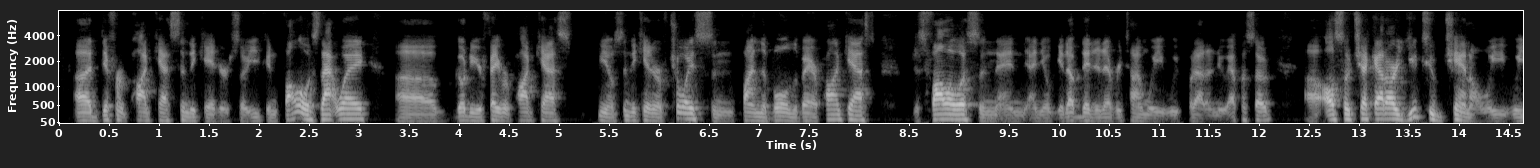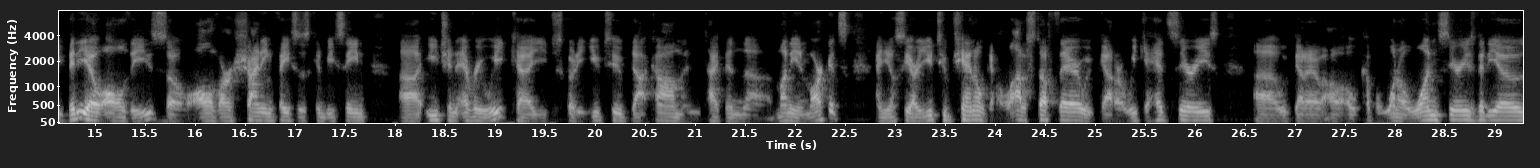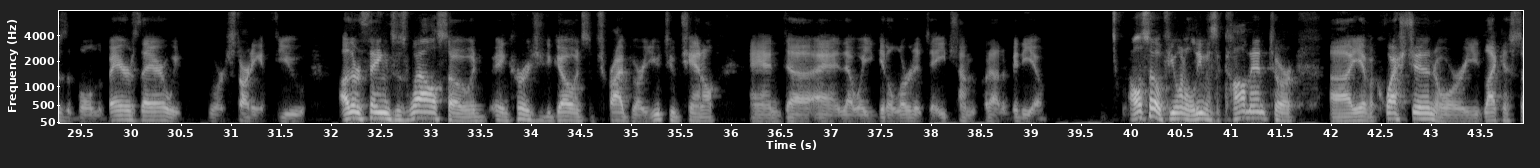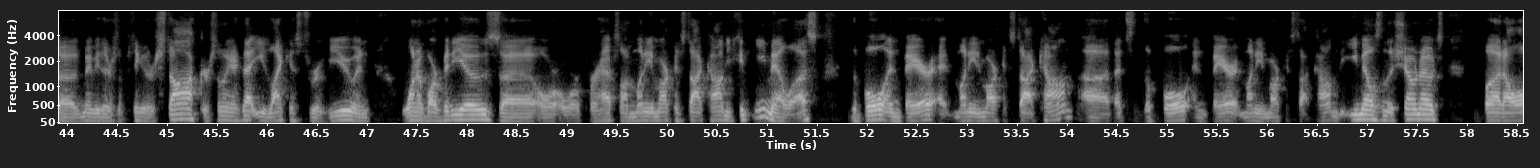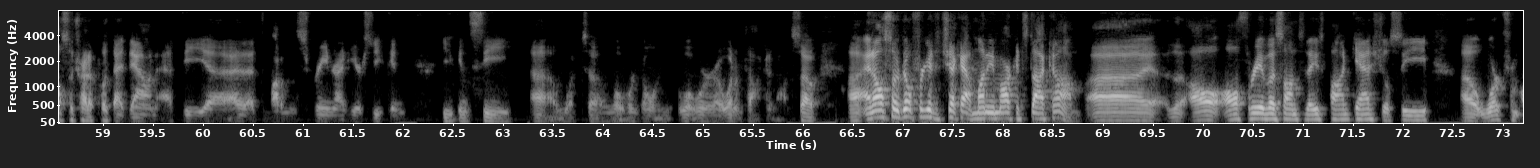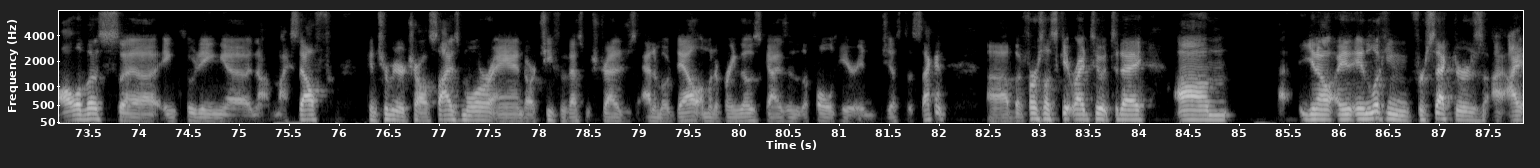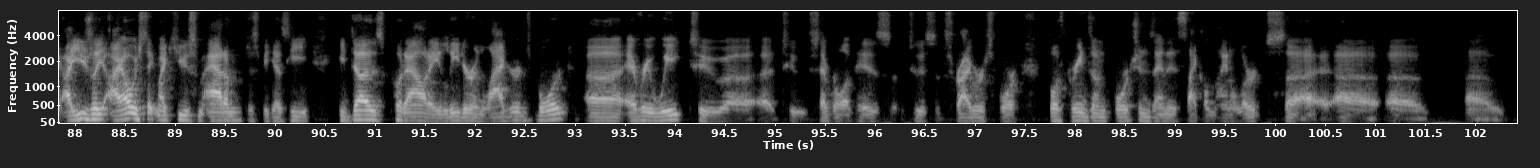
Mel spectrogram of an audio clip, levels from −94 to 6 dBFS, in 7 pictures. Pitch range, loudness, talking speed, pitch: 95-130 Hz, -29 LUFS, 225 wpm, 110 Hz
